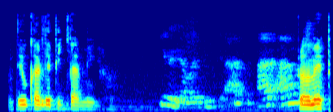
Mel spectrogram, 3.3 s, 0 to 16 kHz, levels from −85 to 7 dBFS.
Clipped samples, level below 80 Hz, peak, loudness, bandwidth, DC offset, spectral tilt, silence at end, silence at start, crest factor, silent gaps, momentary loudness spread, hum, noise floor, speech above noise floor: under 0.1%; -68 dBFS; -4 dBFS; -21 LUFS; 9.6 kHz; under 0.1%; -7 dB/octave; 0.1 s; 0.2 s; 20 dB; none; 27 LU; none; -62 dBFS; 41 dB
